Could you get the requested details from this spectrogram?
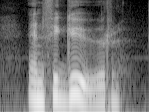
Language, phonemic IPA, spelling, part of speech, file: Swedish, /fɪˈɡʉːr/, figur, noun, Sv-figur.ogg
- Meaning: 1. a figure (shape) 2. a figure (representation, by drawing, modeling, or the like) 3. a figure (body shape) 4. a figure (person, emphasizing personality) 5. a figure (illustrative picture or diagram)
